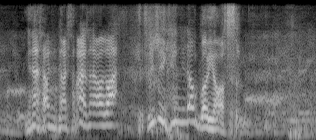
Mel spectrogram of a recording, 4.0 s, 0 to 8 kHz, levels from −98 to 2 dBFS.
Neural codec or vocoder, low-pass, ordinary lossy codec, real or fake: codec, 24 kHz, 1.5 kbps, HILCodec; 7.2 kHz; none; fake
